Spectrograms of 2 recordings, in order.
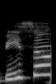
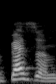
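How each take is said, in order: First: Besom said BEE-sum; long-E besom. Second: Besom said BEZ-um; short-E besom. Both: Shown as a demonstration. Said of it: "someone was saying, uh, is it besom or besom".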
